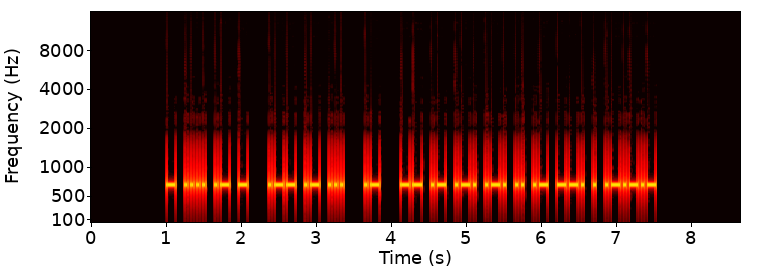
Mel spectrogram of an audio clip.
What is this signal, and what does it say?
Morse code, heard as a keyed tone, about 30 wpm, 700 Hz. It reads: THAT WAS A MARRIAGE.
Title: Sentences from Top 800 Words 30wpm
